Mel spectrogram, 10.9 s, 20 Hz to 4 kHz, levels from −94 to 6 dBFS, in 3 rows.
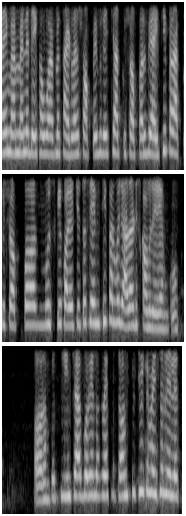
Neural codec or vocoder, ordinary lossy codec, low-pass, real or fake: codec, 24 kHz, 6 kbps, HILCodec; none; 3.6 kHz; fake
